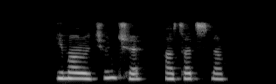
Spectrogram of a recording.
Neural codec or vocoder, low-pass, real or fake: none; 7.2 kHz; real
